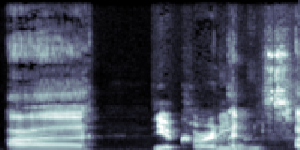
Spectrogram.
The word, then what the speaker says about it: Acharnians: And the two plays that you translate in this volume are, I hope I'm pronouncing these correctly, The Acharnians. – Acharnians, yeah, great.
